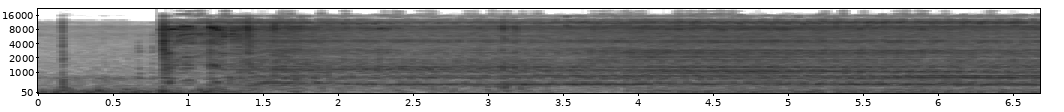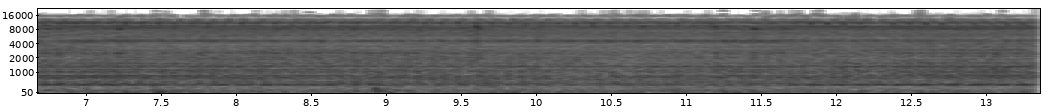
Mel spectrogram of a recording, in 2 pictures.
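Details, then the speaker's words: Jeep with customer complaint of driveline-type noise, engine started: cranks, catches, steady run with faint dry whirring rattle up front; failing alternator decoupler clutch pulley suspected, rust-metal dust on alternator front. "I believe the decoupler clutch right there on the end of the alternator is our culprit and if you look at the front of the alternator see all that brown dust and that's not dust that's rust metal particles that are being ripped apart and slung all over the casing"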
